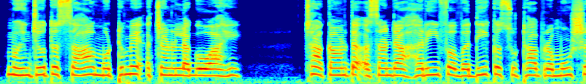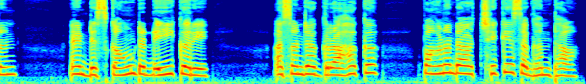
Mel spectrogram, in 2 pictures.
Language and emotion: Sindhi, fearful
